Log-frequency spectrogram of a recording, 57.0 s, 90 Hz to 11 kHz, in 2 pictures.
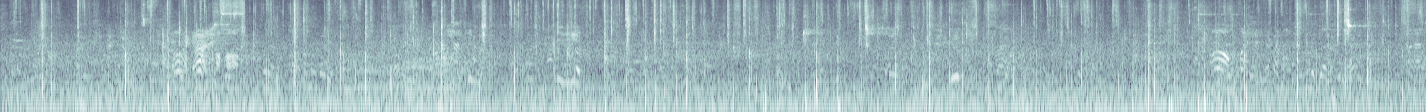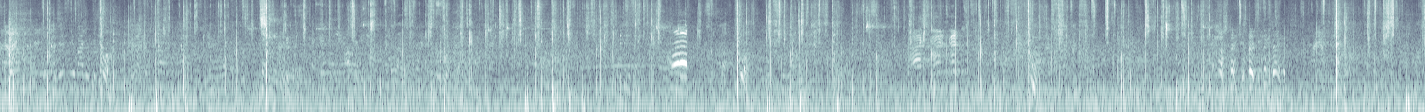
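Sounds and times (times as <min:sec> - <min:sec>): footsteps on court: 0:00.2 - 0:57.0
tennis balls bouncing on hard court: 0:05.0 - 0:25.1, 0:30.4 - 0:42.1, 0:43.2 - 0:54.0, 0:54.9 - 0:56.9
tennis balls struck by rackets: 0:55.0 - 0:56.8.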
